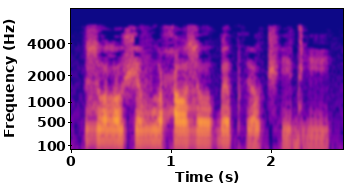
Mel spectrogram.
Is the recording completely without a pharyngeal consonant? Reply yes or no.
no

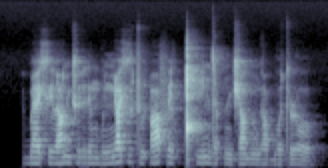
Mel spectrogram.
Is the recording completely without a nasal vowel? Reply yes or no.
yes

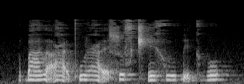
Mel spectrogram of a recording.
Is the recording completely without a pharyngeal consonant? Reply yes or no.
no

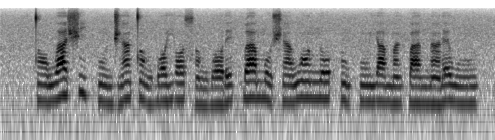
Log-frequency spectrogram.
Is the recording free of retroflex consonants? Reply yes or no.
yes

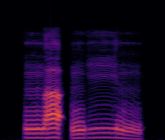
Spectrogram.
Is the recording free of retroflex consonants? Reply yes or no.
yes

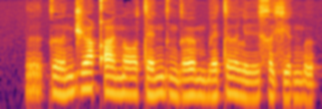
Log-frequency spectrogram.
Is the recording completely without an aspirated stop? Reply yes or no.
yes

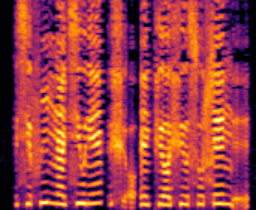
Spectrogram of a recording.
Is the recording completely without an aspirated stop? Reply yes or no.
yes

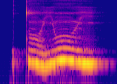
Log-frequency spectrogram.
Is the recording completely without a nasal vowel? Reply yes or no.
no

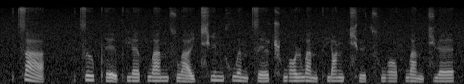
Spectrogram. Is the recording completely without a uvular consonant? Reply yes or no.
yes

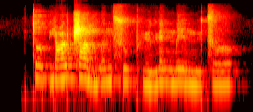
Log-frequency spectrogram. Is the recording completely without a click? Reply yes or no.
yes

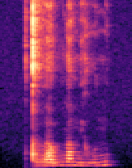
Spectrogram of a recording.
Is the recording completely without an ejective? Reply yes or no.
yes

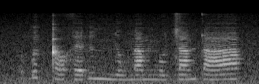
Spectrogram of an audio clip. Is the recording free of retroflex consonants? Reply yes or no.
no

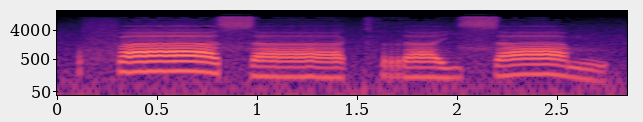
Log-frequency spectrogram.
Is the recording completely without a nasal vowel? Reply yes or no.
yes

